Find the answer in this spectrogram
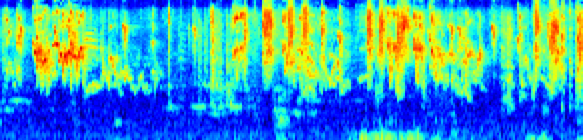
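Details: Colourful budgerigars chirping while they eat: a clear drawn-out warble at first, then a quiet gap, followed by busy clustered chirps and buzzy chatter with soft low rustles.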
